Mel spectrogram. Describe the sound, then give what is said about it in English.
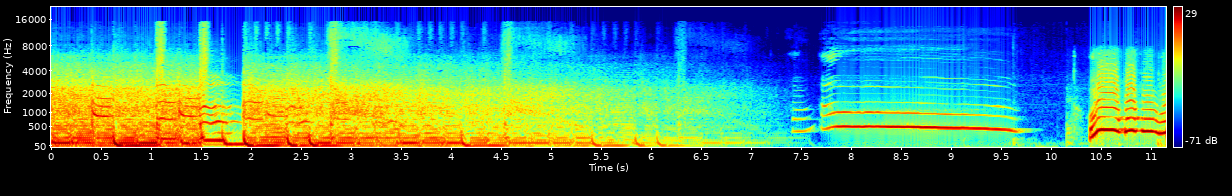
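After a stretch of loud music fades out, a dog lets out a long, steady howl, then a shorter rising howl right after, both fairly loud. “Forgot to mention them howling again.”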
